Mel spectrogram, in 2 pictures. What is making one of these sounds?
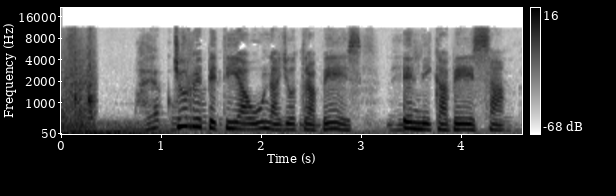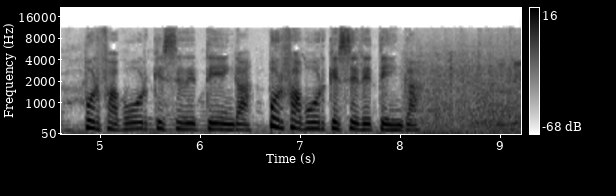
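An elderly woman speaks emotionally close to a microphone.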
